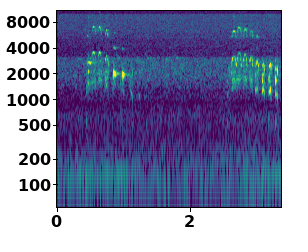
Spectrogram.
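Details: Wild bald eagle pair at Port Tobacco, USA, on January 14, 2021, calling loudly in greeting: a brief high chittering series, a pause, then a longer run of rapid pulsed notes over faint low hum.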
